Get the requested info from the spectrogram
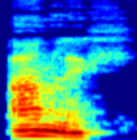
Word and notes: disposition: [ˌdɪs.pə.ˈzɪ.ʃən]

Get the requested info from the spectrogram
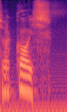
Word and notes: turquoise: British English; /ˈtɜː(ɹ).k(w)ɔɪz/

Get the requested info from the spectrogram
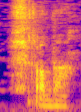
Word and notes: mercredi: France; [mɛʁ.kʁə.d͡zi]

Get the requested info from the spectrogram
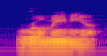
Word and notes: Romania: American English; /ɹoʊˈmeɪ.ni.ə/

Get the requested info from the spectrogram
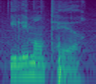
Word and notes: élémentaire: [e.le.mɑ̃.tʰɛʁ]; [e.le.mɑ̃.tɛʁ]

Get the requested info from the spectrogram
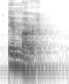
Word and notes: toujours: France; [tu.ʒuʁ]

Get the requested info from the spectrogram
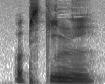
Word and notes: sullen: American English; [ˈsʌ.lən]

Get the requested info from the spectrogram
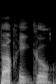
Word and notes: Parigot: /pa.ʁi.ɡo/

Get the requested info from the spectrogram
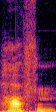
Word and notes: port: [pɔɹt]

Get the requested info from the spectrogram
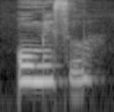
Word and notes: intention: /ɪnˈtɛnʃən/

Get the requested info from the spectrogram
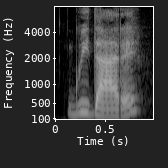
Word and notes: guide: /ɡaɪd/

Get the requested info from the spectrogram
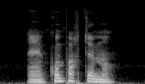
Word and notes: comportement: France; /kɔ̃.pɔʁ.tə.mɑ̃/

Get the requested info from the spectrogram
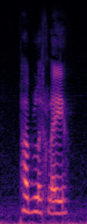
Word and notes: publicly: [ˈpʌb.lɪk.li]; American English

